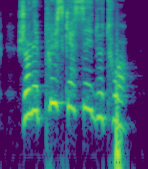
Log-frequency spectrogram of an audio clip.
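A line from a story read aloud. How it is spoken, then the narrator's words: Roaring. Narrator (French): rugit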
